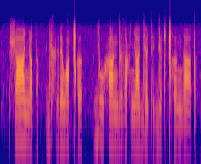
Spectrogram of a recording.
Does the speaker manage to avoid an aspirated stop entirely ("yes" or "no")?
no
